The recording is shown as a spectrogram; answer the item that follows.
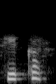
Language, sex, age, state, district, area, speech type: Bengali, female, 30-45, West Bengal, Birbhum, urban, conversation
